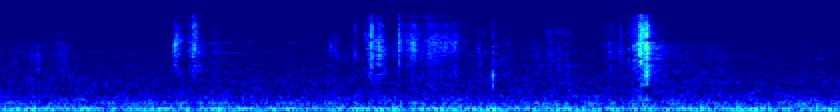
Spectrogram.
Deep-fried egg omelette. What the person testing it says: ได้ยินเสียงมั้ย กรอบมาก กรอบมากๆเลยจริงๆนะ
